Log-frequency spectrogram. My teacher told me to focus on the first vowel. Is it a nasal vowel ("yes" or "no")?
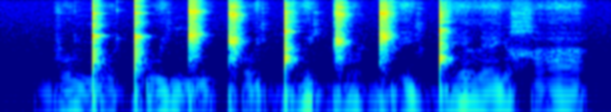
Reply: no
